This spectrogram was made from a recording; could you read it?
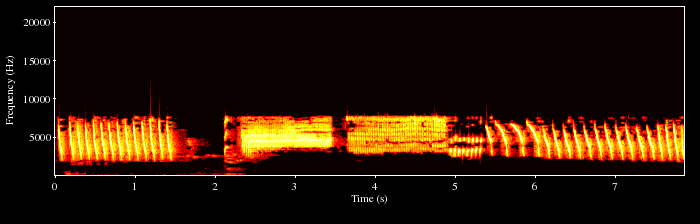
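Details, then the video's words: Weaver (manyar) song meant for training other songbirds. A rapid pulsed trill gives way to a long, flat, hissing buzz, then a second buzzy stretch, and finally a long run of fast, sharply repeated downslurred notes. "Suara Ocehan Burung MANYAR"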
